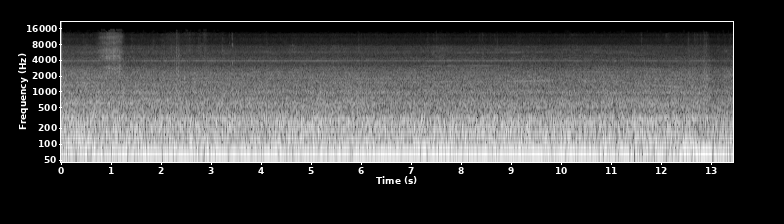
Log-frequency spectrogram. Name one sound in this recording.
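A jet engine roars steadily, heard from inside an aircraft cabin.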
